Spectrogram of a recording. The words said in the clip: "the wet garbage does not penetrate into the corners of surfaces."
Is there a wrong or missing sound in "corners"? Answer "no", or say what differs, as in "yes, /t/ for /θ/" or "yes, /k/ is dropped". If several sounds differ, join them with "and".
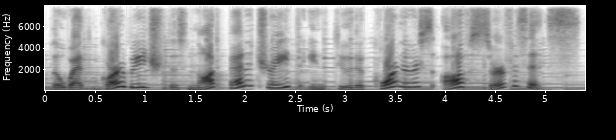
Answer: yes, /s/ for /z/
